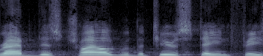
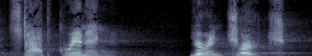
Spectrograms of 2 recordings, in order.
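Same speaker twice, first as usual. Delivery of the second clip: loud, theatrical stage whisper meant to carry; 4 semitones higher, 3 dB louder than usual. Reading a story of a mother scolding her child in church: stage whisper. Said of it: "in a stage whisper".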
